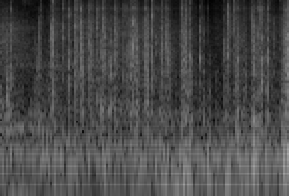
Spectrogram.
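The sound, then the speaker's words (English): Chocolate packaging is unwrapped with a steady run of sharp, rapid crinkles and crackles lasting the whole few seconds, fairly loud and with no one talking over it. “There's so much, there's more wrapping in here than there is chocolate.”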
